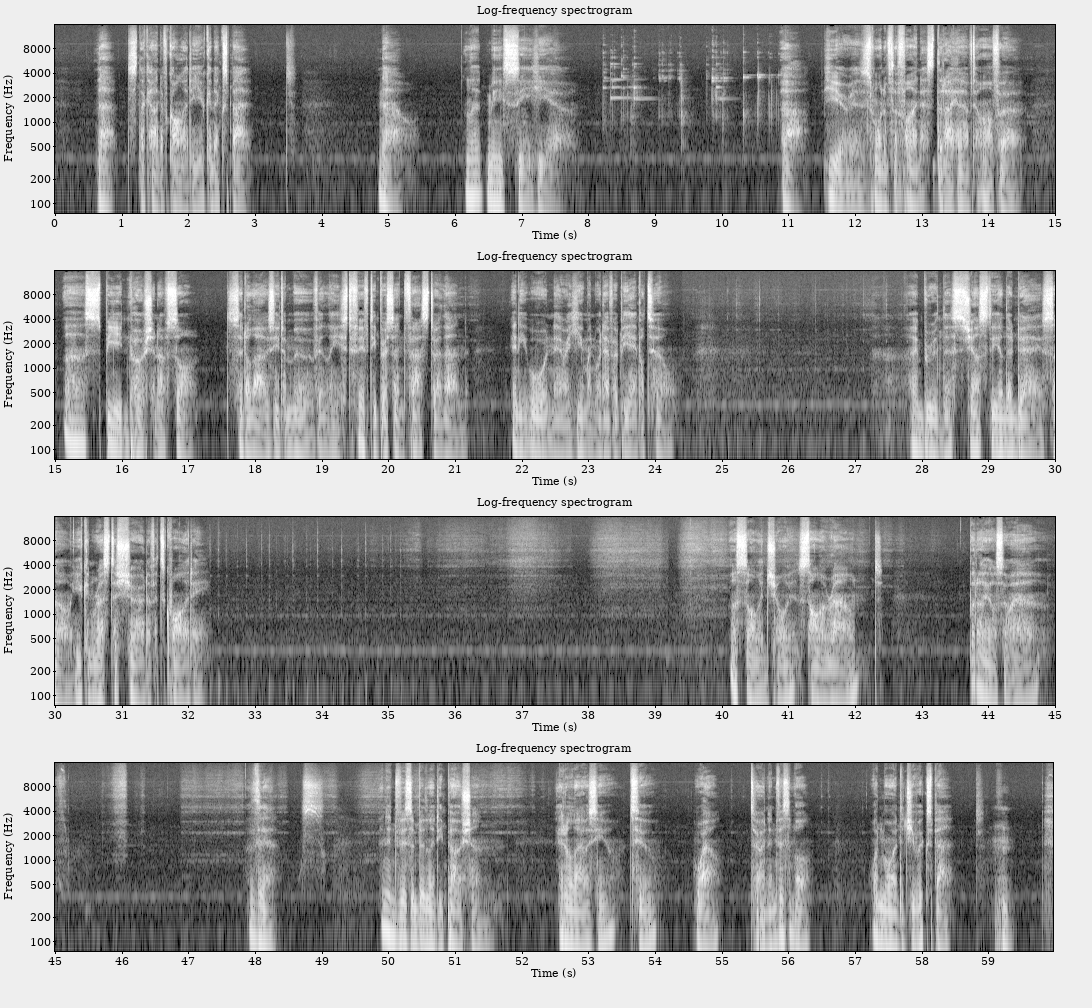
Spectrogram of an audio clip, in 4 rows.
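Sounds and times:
steady low hum: 0.0s - 59.9s
glass bottles clinking: 8.2s - 11.1s.

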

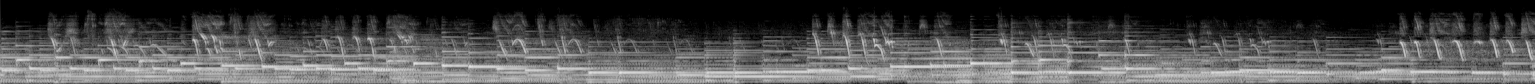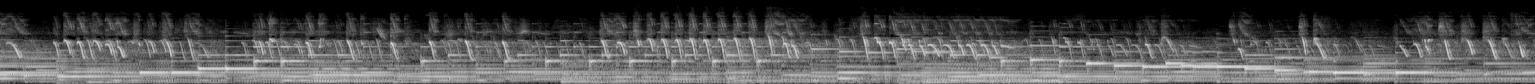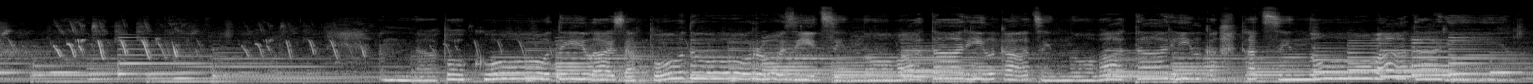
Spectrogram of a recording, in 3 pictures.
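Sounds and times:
mouth instrument high chirping runs: 0.0s - 36.9s
keyboard sustained chords: 0.0s - 46.0s.

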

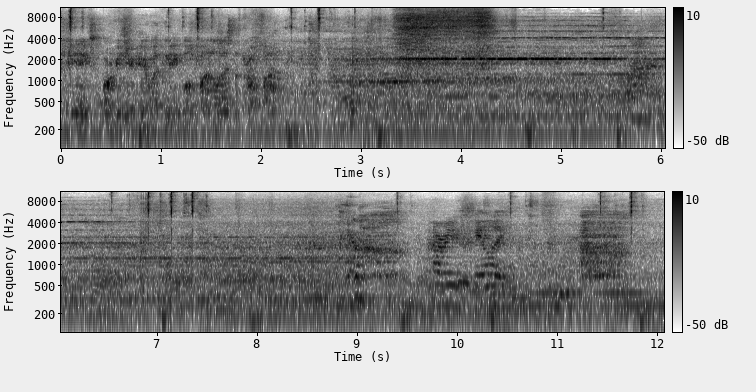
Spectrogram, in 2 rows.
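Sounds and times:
scissors snipping hair: 0.0s - 3.2s, 6.5s - 7.6s, 9.4s - 9.6s, 10.2s - 12.0s
hissing squeal with high whine: 3.0s - 6.9s.

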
